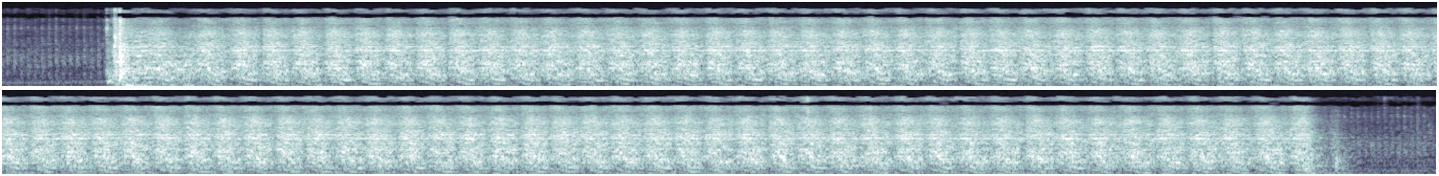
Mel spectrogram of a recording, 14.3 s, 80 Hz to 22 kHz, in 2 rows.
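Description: A 7.3L Powerstroke diesel engine cranks steadily on a new starter without catching, a fast, even rhythmic churning that runs loud and close for about thirteen seconds before stopping abruptly.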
